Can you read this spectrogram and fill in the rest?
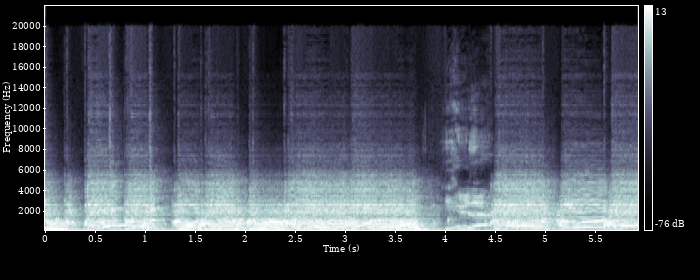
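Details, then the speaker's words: Mojotone Plexi 100W kit, unbalanced output tubes, one climbing to about 38 mA versus 28–31 mA: guitar chords gritty and squashed, volume drops when played harder; bad distortion and compression develop after a minute. "that it feels like a like a compression like a bad compression um the the the volume goes down when when I hit when I play harder"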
